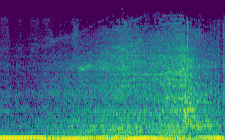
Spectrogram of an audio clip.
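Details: Turbo car accelerating hard for a burnout: deep engine rumble building under throttle with faint rising turbo whistle; healthy turbo spool.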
